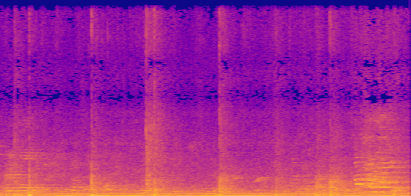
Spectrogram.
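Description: Basketball dribbled on a plastic-tile court, a few sharp bounces about a second apart, with players' voices calling out over a steady low hum.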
